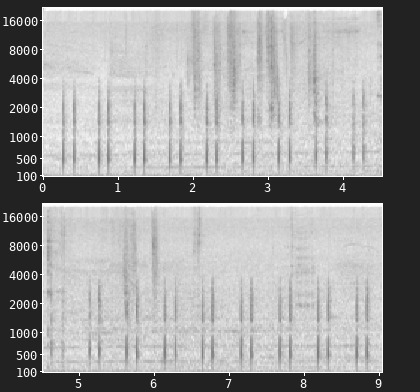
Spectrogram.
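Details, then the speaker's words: Philips-built Briton valve radio under restoration, powered on a dim bulb with anode voltage present but no reception: slow, regular putt-putt motorboating about two pulses a second, unaffected by tuning; cause unknown. "What on earth is that? It's like slow motorboating. Not affected by the tuning."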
